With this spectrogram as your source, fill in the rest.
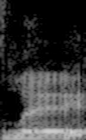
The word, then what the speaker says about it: Le: It spells L-E. But it's pronounced Lay, as in legendary, as in legacy, or legitimately your best friend in this journey.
